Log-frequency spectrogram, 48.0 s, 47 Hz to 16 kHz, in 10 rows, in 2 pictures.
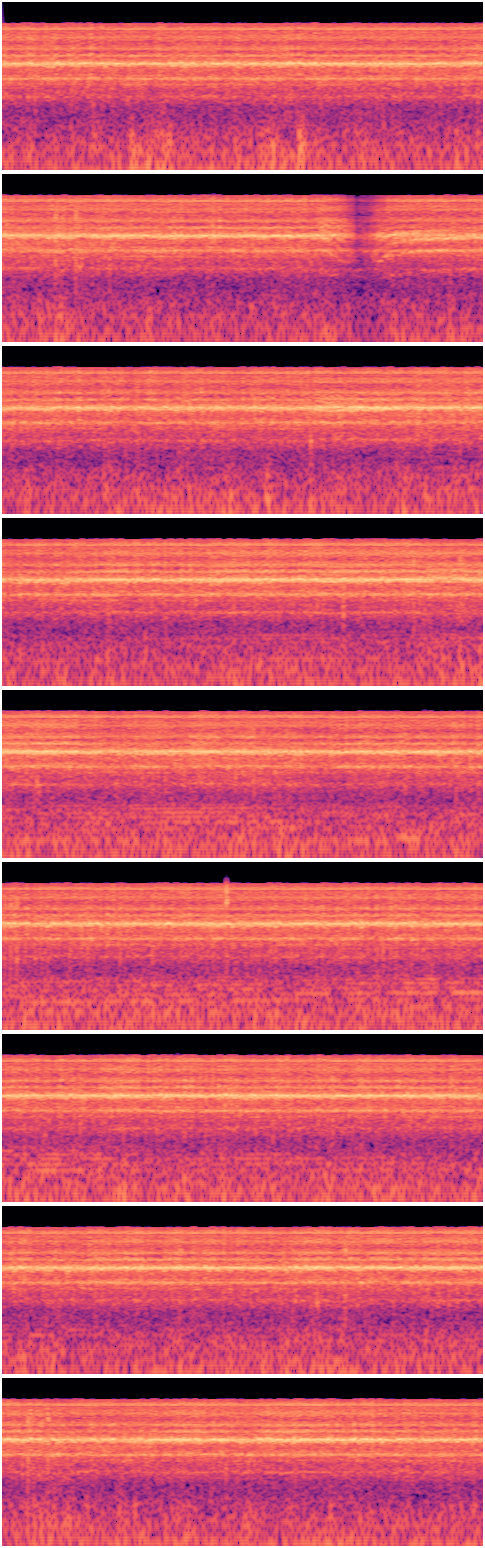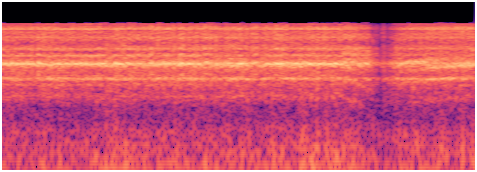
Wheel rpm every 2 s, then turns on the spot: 160, 160, 160, 150, 110, 160, 160, 160, 160, 160, 160, 160, 160, 160, 160, 160, 160, 160, 160, 160, 160, 160, 160, 110.
none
